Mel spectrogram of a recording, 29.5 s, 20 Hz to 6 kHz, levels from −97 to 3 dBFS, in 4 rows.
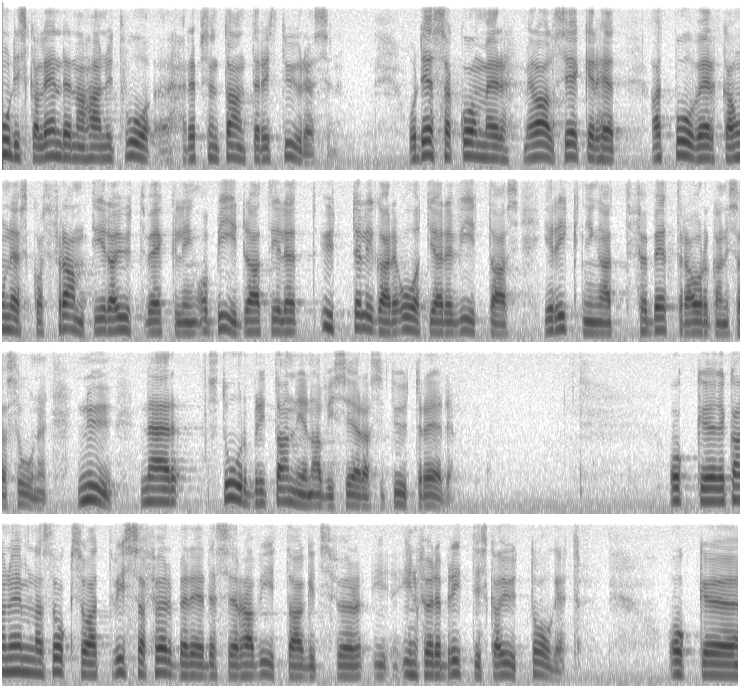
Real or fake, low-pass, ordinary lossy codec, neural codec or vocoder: real; 5.4 kHz; none; none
